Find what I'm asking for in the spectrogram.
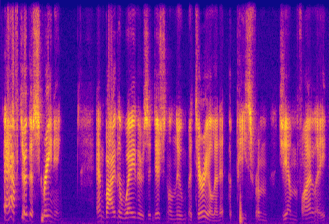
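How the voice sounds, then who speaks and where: In animated conversation, an older talk show host relates a tale with expressive, emphatic indignation at a normal pace. He performs the dialogue he quotes and shifts from loud anger to a quiet hush. The recording is rough.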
